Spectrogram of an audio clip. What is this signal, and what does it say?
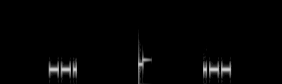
Morse code, heard as a keyed tone, about 40 wpm, 700 Hz. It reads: G W
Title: Single Letters - Rapid-Fire 40wpm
